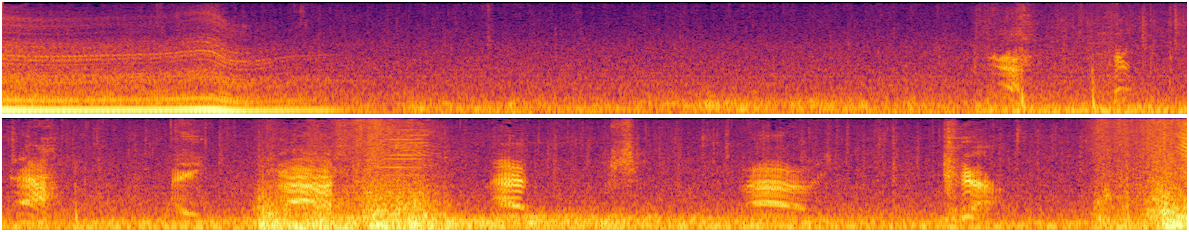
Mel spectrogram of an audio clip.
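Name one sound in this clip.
Flames crackle.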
